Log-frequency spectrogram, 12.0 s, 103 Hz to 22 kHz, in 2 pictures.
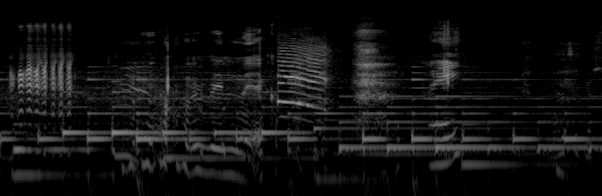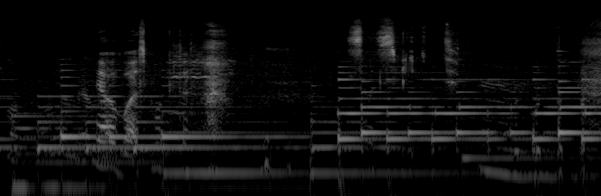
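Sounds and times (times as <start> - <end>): lamb bleating: 0.1 - 0.8, 2.8 - 3.3.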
